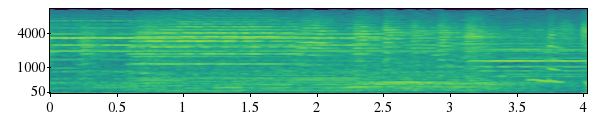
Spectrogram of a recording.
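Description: Orchestral cartoon underscore: sustained held chords, with a wavering, sliding melody line coming in near the end.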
